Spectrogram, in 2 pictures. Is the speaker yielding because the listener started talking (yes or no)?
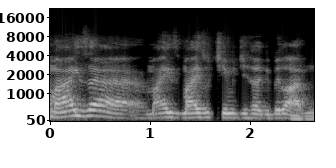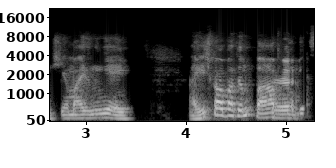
no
